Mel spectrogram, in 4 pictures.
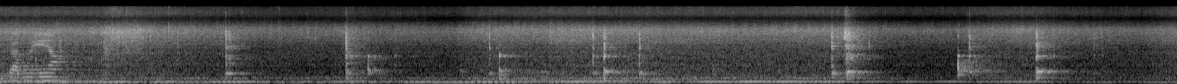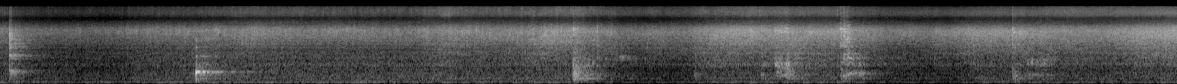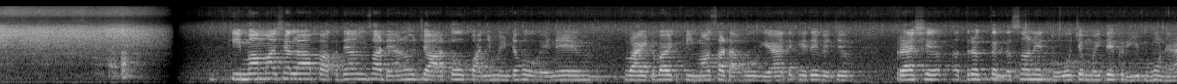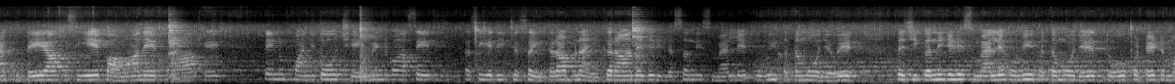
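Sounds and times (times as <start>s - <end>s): meat sizzling in oil: 0.0s - 47.0s
metal spoon scraping pan: 17.4s - 20.6s, 21.9s - 22.4s.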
